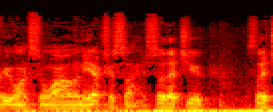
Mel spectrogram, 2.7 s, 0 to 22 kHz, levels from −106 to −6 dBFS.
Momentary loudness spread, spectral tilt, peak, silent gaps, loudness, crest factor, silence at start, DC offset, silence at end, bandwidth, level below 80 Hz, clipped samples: 10 LU; -5.5 dB/octave; -18 dBFS; none; -37 LUFS; 14 dB; 0 s; under 0.1%; 0 s; 14.5 kHz; -46 dBFS; under 0.1%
